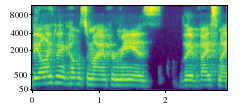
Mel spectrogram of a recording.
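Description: This woman has a western Canadian accent. She speaks at a moderate pace. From Canada, British Columbia and Banff, Alberta. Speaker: retreat owner. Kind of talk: interview.

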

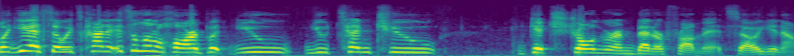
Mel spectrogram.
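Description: Pitch swings very widely in a strong New York accent, delivered at a moderate pace. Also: woman, high pitch for a woman, big swings in loudness. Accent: thick New York. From New York City, Staten Island. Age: 40s. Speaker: reality TV personality. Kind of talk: casual interview chat. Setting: studio. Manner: loud.

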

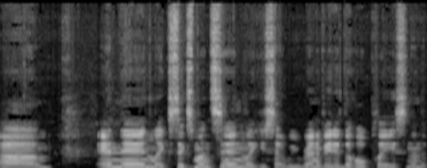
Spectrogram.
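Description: On a very clean recording with a silent background, a man with an unremarkable speaking voice talks at a fairly quick pace, fairly low in pitch with fairly even intonation. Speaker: social media content creator and bar owner. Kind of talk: casual chat.

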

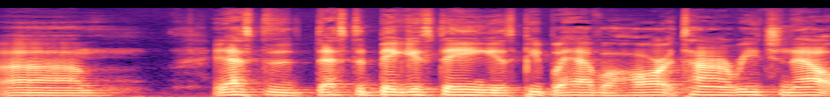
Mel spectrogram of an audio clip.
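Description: A man with a Southern US accent, fairly low pitch, a bright, sharp tone, and monotone, flat intonation, in a very clean recording with a silent background. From Tennessee. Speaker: flight paramedic. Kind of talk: interview conversation. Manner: hesitant, many fillers.

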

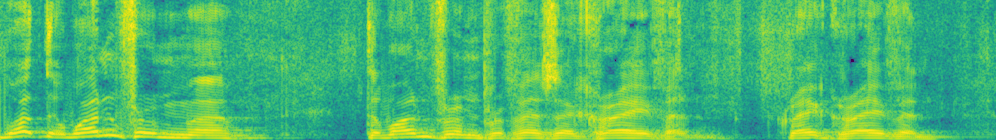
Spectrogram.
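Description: A man with an Australian accent speaks at a fairly slow pace in a fairly high voice with very wide pitch swings. Room echo is audible, and so is noticeable background noise. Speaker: TV current affairs host. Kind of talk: interview.

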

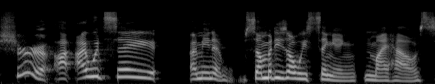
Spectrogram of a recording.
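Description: In a quiet setting, a woman with an American accent talks at a moderate pace, her pitch swinging very widely. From New Jersey, Monmouth County. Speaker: singer-songwriter. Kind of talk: casual interview.

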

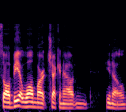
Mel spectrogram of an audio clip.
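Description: A man with an unremarkable speaking voice, medium pitch, fairly even intonation and a moderate pace. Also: quiet background. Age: 20s. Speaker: podcast co-host; call center worker. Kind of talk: casual chat.

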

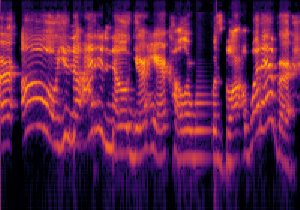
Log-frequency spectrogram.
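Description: A woman with an American accent projects a raised voice at a moderate pace, her pitch swinging very widely over noticeable background noise. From Tampa, Florida. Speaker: video strategist and entrepreneur. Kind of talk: casual interview chat.

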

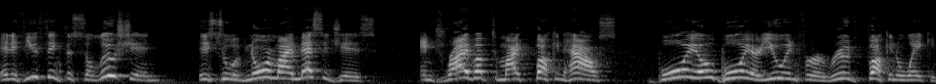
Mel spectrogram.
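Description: A man shouts in an angry tone at an extremely high pitch, with a bright, sharp edge. His intonation is lively and his pace moderate. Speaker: angry customer. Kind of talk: heated complaint call. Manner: angry, shouting.

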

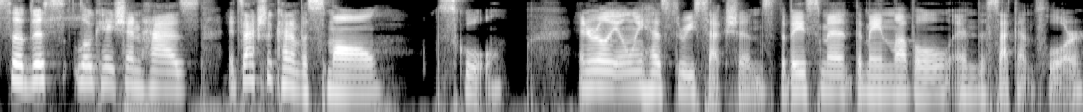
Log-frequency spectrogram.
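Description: Speaking at a fairly quick pace, a woman with an American accent has an ordinary speaking voice, fairly low in pitch with ordinary pitch variation. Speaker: podcast co-host, amateur ghost investigator. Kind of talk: casual chat.

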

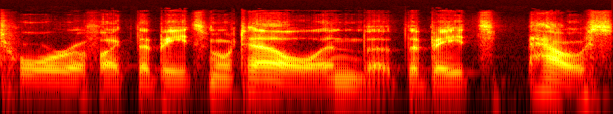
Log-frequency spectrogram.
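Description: Recorded dry and close with no echo over a quiet background, a man talks at a fairly quick pace. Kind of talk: casual chat.

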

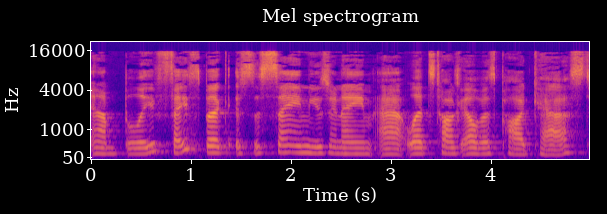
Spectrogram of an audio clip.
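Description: Speaking at a fairly slow pace, a woman with a Southern US accent shows ordinary pitch variation. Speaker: podcast host. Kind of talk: casual podcast chat.

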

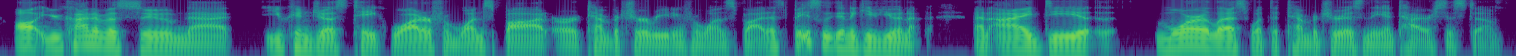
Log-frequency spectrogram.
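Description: A plain, everyday voice from a man, fairly low in pitch, with lively intonation and a fairly quick pace, dry and close with no echo against a quiet background. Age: 30s. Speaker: podcast host. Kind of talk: casual educational discussion.

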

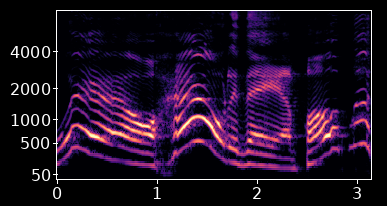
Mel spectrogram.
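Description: This put-on character voice sounds female and sits at a fairly high pitch. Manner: folksy, friendly.

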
